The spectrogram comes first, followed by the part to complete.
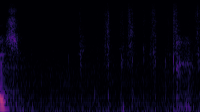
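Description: Faint rustling and a few soft ticks of tarot cards being handled and a card drawn from the deck.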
